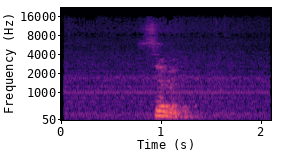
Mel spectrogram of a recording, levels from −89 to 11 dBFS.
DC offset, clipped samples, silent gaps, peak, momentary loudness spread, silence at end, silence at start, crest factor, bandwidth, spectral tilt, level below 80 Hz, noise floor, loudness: under 0.1%; under 0.1%; none; -10 dBFS; 25 LU; 0.75 s; 0.8 s; 20 dB; 16.5 kHz; -7 dB/octave; -62 dBFS; -50 dBFS; -25 LUFS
